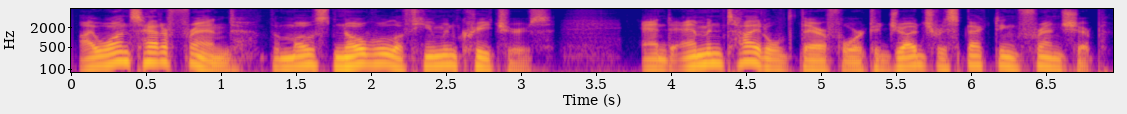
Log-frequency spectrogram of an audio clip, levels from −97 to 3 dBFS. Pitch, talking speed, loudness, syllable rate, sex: 115 Hz, 165 wpm, -17 LUFS, 5.2 syllables/s, male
